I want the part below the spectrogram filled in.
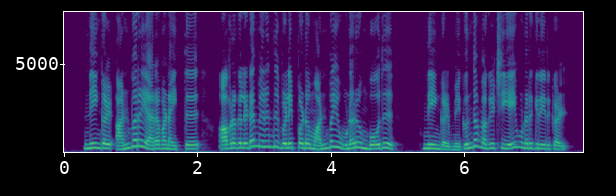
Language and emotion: Tamil, happy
